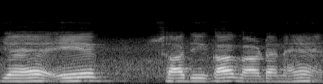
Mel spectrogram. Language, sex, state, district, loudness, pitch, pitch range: Hindi, male, Rajasthan, Jaipur, -16 LUFS, 150 Hz, 145-160 Hz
